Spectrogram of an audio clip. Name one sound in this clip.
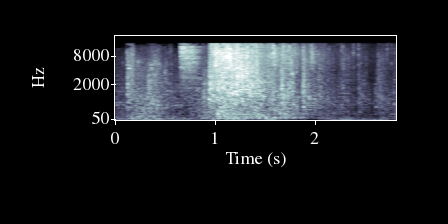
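A loud explosion bursts with a rumble.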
